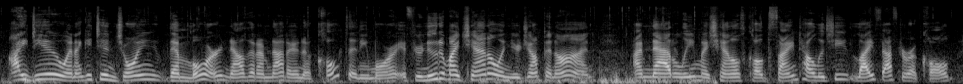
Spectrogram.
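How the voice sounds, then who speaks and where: A woman's voice: fairly low pitch, a little hiss or hum, rough recording. A woman in her fifties from Hawaii, hosting a casual outdoor live stream, chatting and laughing as she reads viewer comments. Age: 50s. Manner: chatty, laughs often, greets viewers by name. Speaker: channel host. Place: snowy backyard outdoors in Minnesota.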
